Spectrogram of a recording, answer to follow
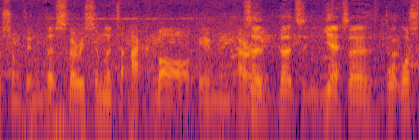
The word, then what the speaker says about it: Akbar: this one here yeah Akbar and it's pronounced Akbar yep right so every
